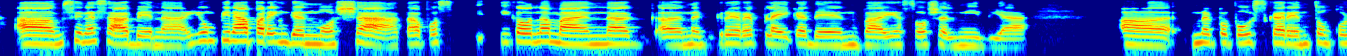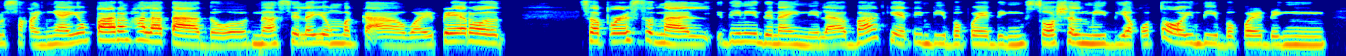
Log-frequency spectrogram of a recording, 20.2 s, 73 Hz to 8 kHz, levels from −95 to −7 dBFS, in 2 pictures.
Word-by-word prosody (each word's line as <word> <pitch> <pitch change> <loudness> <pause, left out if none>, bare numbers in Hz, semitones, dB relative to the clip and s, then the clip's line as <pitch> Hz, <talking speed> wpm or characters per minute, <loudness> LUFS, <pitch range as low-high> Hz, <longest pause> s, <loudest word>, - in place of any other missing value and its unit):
um, 205 -1 +5
sinasabi 200 -7 0
na 175 -1 -2
yung 265 +2 -5
pinaparinggan 245 -5 +2
mo 195 -1 -4
siya 195 -5 +3
tapos, 215 +3 -4 0.3
ikaw 240 +1 +1
naman 205 -5 +3
nag, 200 0 +2 0.2
ah, 185 0 +1
nagre-reply 195 0 -2
ka 200 -1 -3
din 185 0 -3
via 185 0 -1
social 185 -2 -5
media. 165 -3 -7 0.8
Ah, 185 -3 +2 0.2
nag 225 0 -4
po-post 225 +1 -4
ka 225 -1 +2
rin 200 -1 -2
tungkol 215 -1 -8
sa - - -5
kanya 195 +2 0
yung 255 +3 -1
parang 280 +1 +7
halatado 190 -9 +4
na 200 0 -1
sila 215 +1 -1
yung 220 -1 -3
magkaaway 180 -3 -1
pero. 245 -2 +4 0.7
Sa 250 -1 +2
personal 245 -6 +3 0.2
idini-deny 220 -4 -3
nila 175 +1 -1
bakit 215 - -1
hindi 210 -3 -9
ba 200 -1 -7
pwedeng 195 0 -4
social 215 +1 +1
media 205 -2 -3
ko 200 +1 -8
'to 220 +1 +2
hindi 210 0 -8
ba 190 0 -9
pwedeng, 190 -1 -4
205 Hz, 145 wpm, -24 LUFS, 190-230 Hz, 0.8 s, parang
